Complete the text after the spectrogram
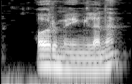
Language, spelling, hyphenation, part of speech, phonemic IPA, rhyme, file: Norwegian Bokmål, ormeynglene, orm‧e‧yng‧le‧ne, noun, /ɔɾməʏŋːlənə/, -ənə, Nb-ormeynglene.ogg
- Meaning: definite plural of ormeyngel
